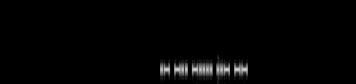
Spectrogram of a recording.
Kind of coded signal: Morse code

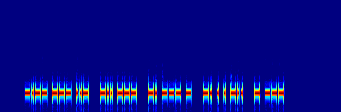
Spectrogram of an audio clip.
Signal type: Morse code

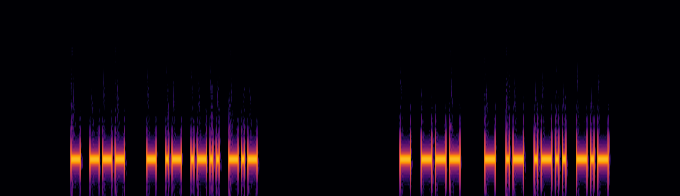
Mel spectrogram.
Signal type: Morse code

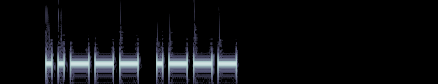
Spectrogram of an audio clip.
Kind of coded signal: Morse code

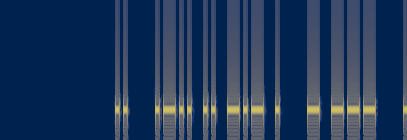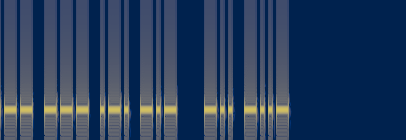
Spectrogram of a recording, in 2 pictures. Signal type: Morse code

